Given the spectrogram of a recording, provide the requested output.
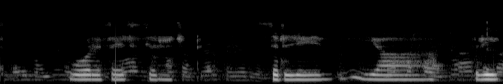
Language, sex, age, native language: Icelandic, female, 10, Icelandic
